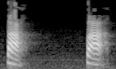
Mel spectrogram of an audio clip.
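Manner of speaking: isolated bilabial "Pa" demo, lips closing; bilabial pa sound. Shown as a demonstration. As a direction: say "Pa" with both lips pressed then popped open. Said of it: "la P es bilabial". (pronunciación aislada de "Pa", con ambos labios)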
